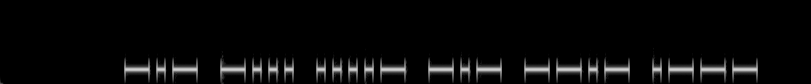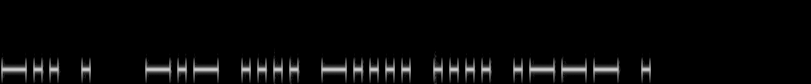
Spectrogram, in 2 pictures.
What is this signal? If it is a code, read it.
Morse code, heard as a keyed tone, about 15 wpm, 700 Hz. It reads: KB4KQJ DE KH6HJE
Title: USA Callsign DE Callsign 15wpm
